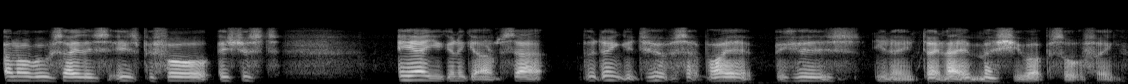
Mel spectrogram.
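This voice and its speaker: An adult with a heavily gravelly, fry-laden voice rambles through casual advice. The delivery swings widely in pitch at an unhurried pace, circling back on itself and peppered with swearing. It comes through dull walkie-talkie audio. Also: expressive. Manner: rambling, repetitive, frequent swearing. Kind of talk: casual advice chat over radio.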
